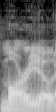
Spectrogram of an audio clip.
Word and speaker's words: Mariota: Well, it's Marcus Mariota.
